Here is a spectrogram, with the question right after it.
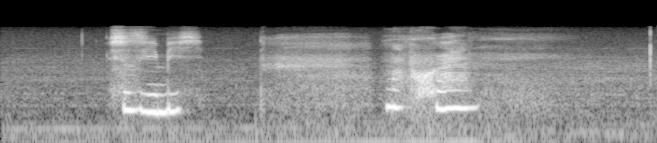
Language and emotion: Russian, sad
